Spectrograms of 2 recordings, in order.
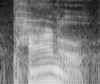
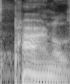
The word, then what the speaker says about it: Parnell: So thankfully we completed the series with Charles Stewart Parnell are Parnell is the correct pronunciation but nobody says Parnell Street.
